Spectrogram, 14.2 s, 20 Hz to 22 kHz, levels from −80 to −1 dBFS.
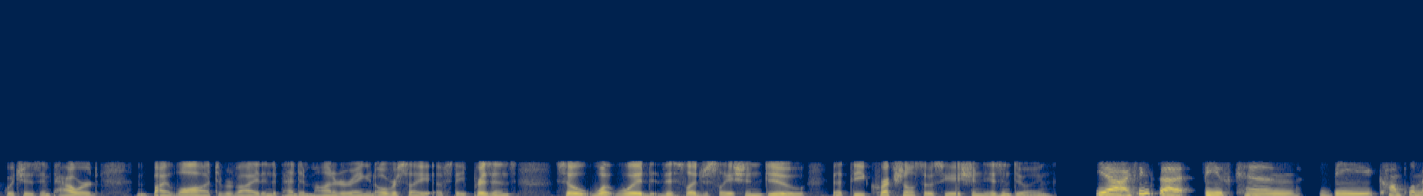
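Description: At 1.58 to 1.60 s and 9.56 to 9.58 s, packet loss filled with silence leaves 20 ms dropouts, each fitting one lost packet, seen as flat, empty vertical strips.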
